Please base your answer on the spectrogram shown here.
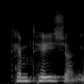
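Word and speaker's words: temptation: 템테이션, 영어 공부할 때 이 P가 묵음이라고 굉장히 많이 강조를 했잖아요.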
